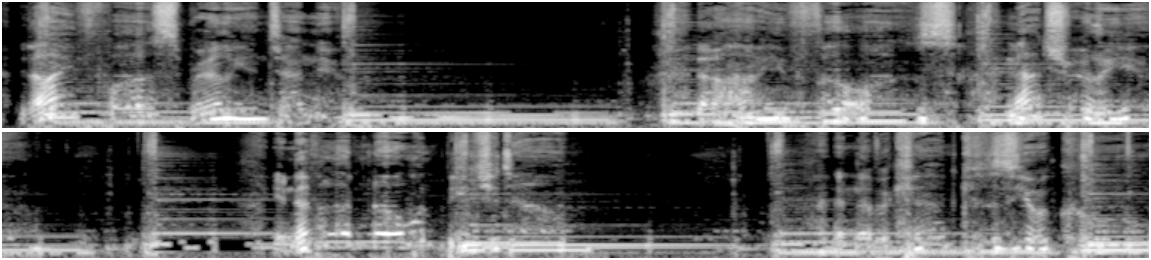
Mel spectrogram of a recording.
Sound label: percussive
